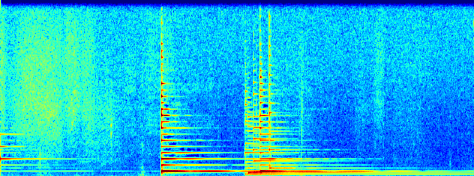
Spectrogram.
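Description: Irish harp plucked slowly. One note rings and fades, a fresh note sounds about two seconds in, and a lower note joins a second later. Both are left to ring and die away.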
